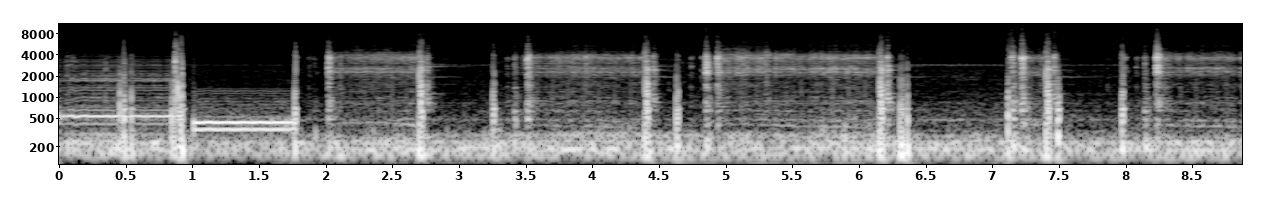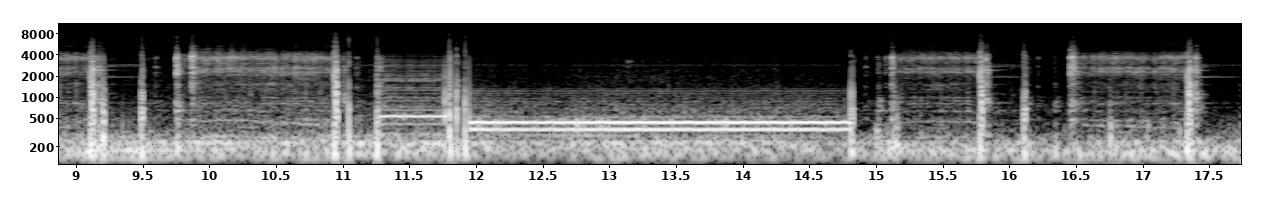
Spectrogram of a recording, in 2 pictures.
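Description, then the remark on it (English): A steady electronic telephone exchange dial tone drones continuously while sharp clicks and brief bursts of dial pulsing repeatedly cut in as 670 is dialed to drop the director, then 170, a vacant level, returning to dial tone; a short two-tone burst near the start and a longer tone toward the end. “I'm now going to dial 670 to drop the director, and then 170, which is a vacant level. That will dump me back to dial tone.”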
